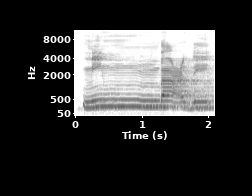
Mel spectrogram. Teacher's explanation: اب یہ نون نہیں پڑھا جائے گا، یہ میم پڑھا جائے گا۔ اگر اس لفظ کی ہجے کریں تو اس طرح سے ہوگی، میم میم زیر میم، ساتھ میں غنہ بھی کریں گے۔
